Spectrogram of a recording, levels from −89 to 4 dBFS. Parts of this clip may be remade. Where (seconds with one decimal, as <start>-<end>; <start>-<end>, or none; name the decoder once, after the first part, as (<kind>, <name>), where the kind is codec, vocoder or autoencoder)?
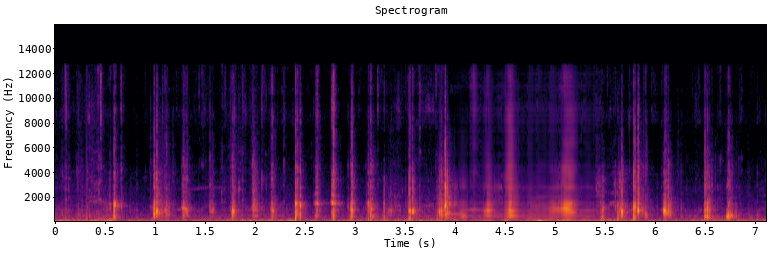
4.0-5.4 (vocoder, BigVGAN v2)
